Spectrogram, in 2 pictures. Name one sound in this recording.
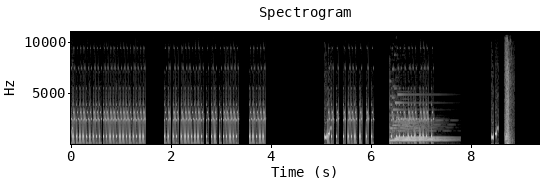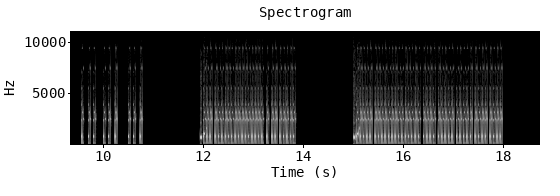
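Quick, even beeps chatter in short bursts.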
